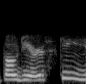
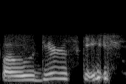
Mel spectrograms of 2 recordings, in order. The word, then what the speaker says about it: Bodirsky: It is Bodirsky. You were pretty close. It's a tongue twister for several people, but Bodirsky. It is Bodirsky.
